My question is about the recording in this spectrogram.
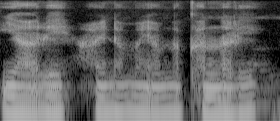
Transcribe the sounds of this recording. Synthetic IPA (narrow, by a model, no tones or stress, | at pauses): jãɾehajnamãjamnaɡʰʱəɾnaɾe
